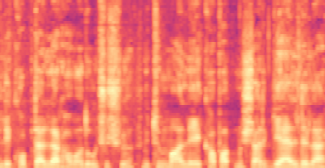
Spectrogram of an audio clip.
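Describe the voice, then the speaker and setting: A man speaks with a fairly high pitch and a dark, mellow tone. The recording is very clean, with a silent background. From Germany. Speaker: actor. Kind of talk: interview. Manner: animated.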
